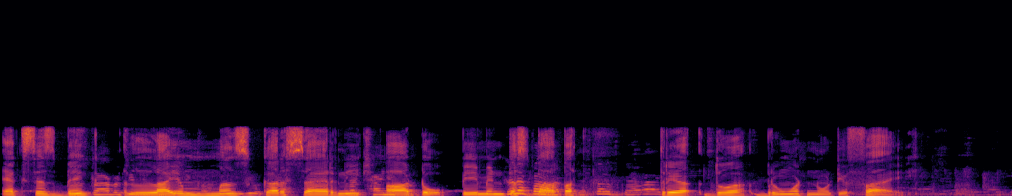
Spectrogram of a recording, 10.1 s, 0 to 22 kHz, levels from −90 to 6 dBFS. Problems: background sounds at intervals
